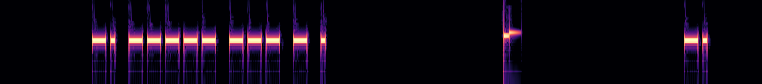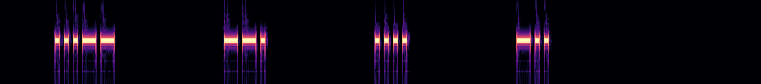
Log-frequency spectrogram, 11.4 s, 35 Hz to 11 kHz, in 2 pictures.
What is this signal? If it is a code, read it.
Morse code, heard as a keyed tone, about 36 wpm, spaced as for 15 wpm, 700 Hz. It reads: N0OTE N3GHD
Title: USA Call Signs - 5 Characters - 8x Character Spacing - 35wpm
